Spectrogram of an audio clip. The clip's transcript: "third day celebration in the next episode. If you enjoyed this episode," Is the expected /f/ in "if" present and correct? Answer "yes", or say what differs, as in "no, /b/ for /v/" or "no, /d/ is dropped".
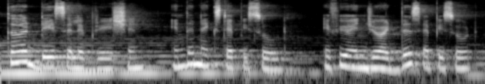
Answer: yes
